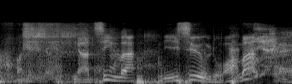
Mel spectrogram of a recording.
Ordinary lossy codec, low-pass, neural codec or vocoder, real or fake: none; 7.2 kHz; codec, 16 kHz, 0.8 kbps, ZipCodec; fake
